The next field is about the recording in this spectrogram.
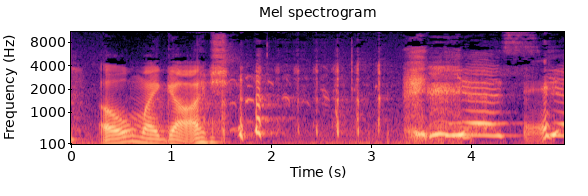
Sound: laughs

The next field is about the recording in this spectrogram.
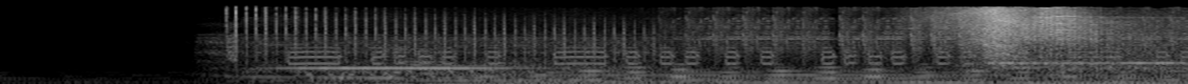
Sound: beeping sound

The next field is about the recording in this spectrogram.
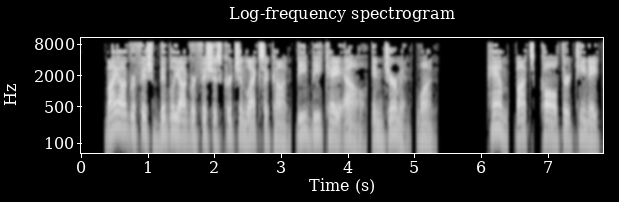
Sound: in German

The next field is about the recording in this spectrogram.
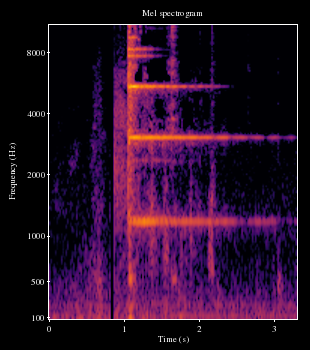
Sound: bell dings

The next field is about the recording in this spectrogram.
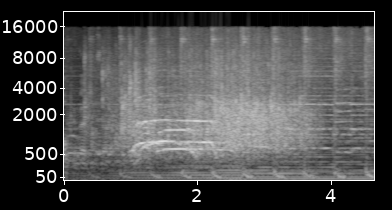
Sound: cheering; light mood music

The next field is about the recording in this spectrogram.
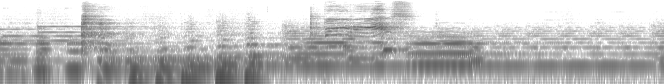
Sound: coughs

